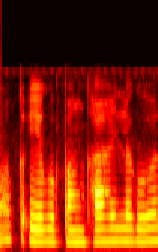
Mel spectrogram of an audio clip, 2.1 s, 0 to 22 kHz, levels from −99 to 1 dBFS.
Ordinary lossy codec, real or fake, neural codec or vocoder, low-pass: Opus, 24 kbps; real; none; 7.2 kHz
